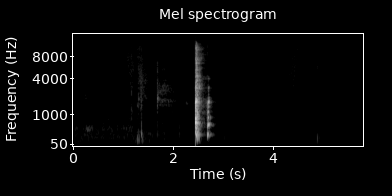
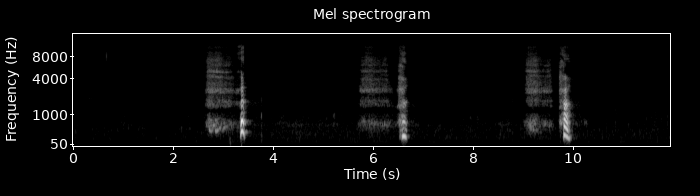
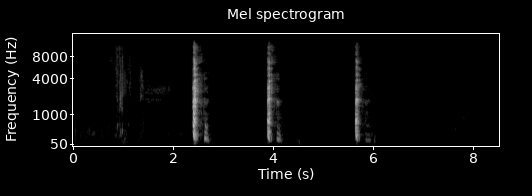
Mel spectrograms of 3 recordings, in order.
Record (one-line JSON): {"cough_length": "5.8 s", "cough_amplitude": 32768, "cough_signal_mean_std_ratio": 0.12, "exhalation_length": "11.9 s", "exhalation_amplitude": 28716, "exhalation_signal_mean_std_ratio": 0.15, "three_cough_length": "8.5 s", "three_cough_amplitude": 28696, "three_cough_signal_mean_std_ratio": 0.15, "survey_phase": "beta (2021-08-13 to 2022-03-07)", "age": "45-64", "gender": "Female", "wearing_mask": "No", "symptom_other": true, "smoker_status": "Never smoked", "respiratory_condition_asthma": false, "respiratory_condition_other": true, "recruitment_source": "Test and Trace", "submission_delay": "2 days", "covid_test_result": "Positive", "covid_test_method": "RT-qPCR", "covid_ct_value": 34.4, "covid_ct_gene": "N gene", "covid_ct_mean": 35.3, "covid_viral_load": "2.6 copies/ml", "covid_viral_load_category": "Minimal viral load (< 10K copies/ml)"}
